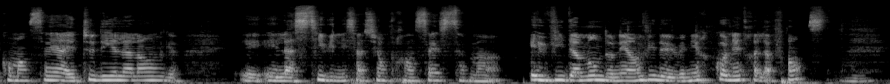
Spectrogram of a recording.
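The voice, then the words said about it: Non-native French accent. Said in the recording (French): “bravo pour ton français parce qu'il est excellent... Avec mon accent, toujours”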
